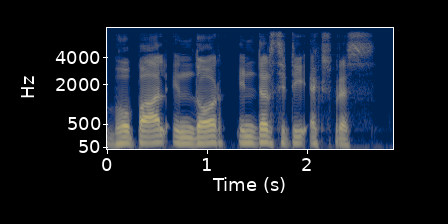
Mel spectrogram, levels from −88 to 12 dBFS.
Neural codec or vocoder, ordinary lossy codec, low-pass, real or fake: none; none; 7.2 kHz; real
